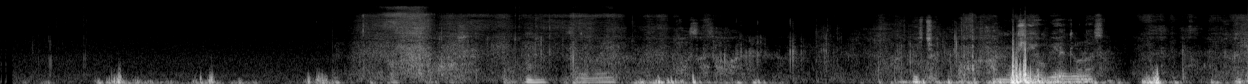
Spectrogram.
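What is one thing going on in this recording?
A man talks close by in short bursts.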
